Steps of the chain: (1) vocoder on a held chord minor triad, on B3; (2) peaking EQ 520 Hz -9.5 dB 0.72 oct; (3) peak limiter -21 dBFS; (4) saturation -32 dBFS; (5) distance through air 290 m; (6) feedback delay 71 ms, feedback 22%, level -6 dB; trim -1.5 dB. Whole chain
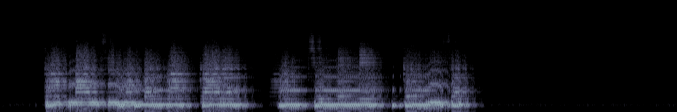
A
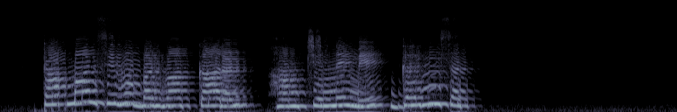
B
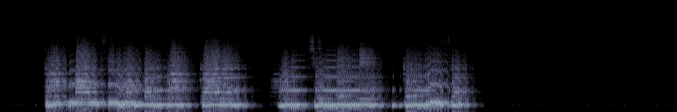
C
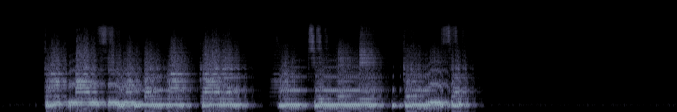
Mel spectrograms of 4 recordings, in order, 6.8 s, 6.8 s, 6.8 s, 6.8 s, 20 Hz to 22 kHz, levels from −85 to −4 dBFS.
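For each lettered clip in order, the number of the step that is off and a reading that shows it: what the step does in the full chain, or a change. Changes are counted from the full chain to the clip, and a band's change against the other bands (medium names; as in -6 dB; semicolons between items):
1, 4 kHz band +5.5 dB; 3, mean gain reduction 2.5 dB; 5, 4 kHz band +6.0 dB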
